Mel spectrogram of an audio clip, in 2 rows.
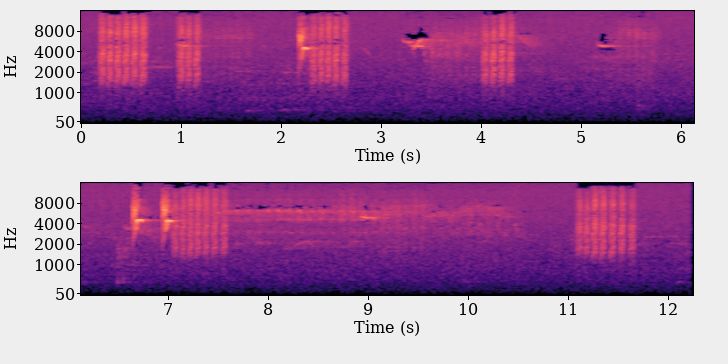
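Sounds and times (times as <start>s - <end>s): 
faint steady background hiss: 0.0s - 12.2s
great tit Parus major giving buzzy churring rattles: 0.2s - 1.3s, 2.2s - 4.6s, 6.6s - 9.2s, 11.1s - 12.2s.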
